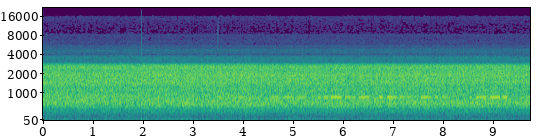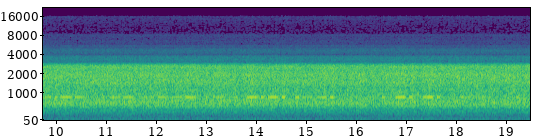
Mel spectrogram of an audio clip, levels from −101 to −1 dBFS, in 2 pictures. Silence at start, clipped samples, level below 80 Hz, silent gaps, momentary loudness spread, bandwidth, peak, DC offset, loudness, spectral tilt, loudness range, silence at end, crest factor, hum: 0 s; under 0.1%; -56 dBFS; none; 1 LU; 15 kHz; 0 dBFS; under 0.1%; -14 LUFS; -3 dB/octave; 0 LU; 0 s; 16 dB; none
